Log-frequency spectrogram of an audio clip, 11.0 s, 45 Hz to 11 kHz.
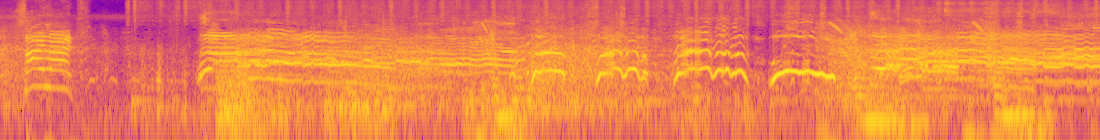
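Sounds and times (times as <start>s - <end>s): background music: 1.3s - 11.0s
wordless vocal wailing: 2.0s - 11.0s.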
